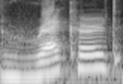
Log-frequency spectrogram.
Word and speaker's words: record: So here stress is on the first part, yes, this part that is written in capital letters, record.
